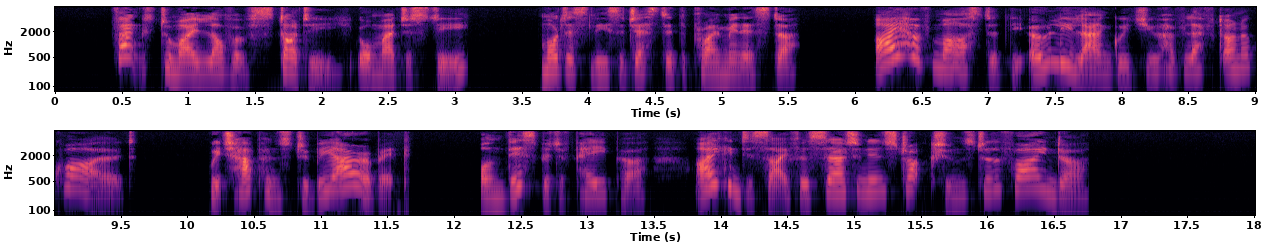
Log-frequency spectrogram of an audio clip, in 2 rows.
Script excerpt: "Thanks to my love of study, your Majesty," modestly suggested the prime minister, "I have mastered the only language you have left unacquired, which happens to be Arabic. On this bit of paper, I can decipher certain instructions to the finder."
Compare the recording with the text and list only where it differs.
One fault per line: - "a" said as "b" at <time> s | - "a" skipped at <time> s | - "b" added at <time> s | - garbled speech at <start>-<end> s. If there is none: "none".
none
